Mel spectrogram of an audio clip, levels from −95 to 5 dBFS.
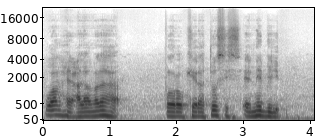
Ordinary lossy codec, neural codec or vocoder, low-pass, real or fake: none; codec, 44.1 kHz, 3.4 kbps, Pupu-Codec; none; fake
